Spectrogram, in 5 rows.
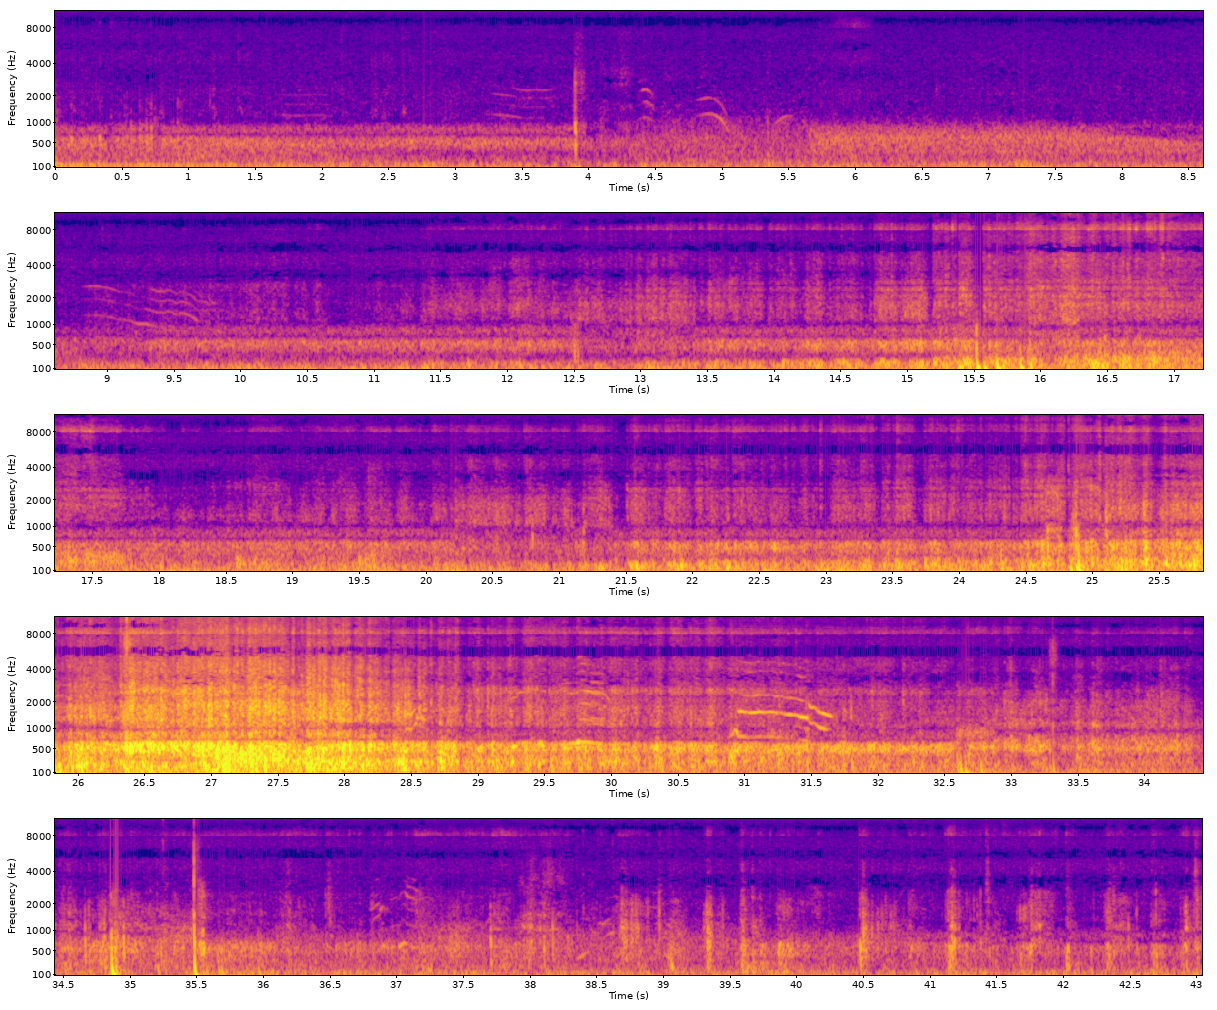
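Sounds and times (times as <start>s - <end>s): plastic sled sliding over snow: 9.2s - 43.0s.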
